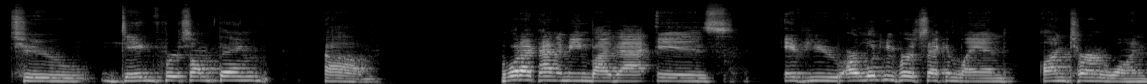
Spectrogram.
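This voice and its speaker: A man with a slightly raspy voice talks through card game strategy in a relaxed, casual way, thinking aloud with fillers as he goes. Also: on the high side, reverberant. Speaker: card game content creator.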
